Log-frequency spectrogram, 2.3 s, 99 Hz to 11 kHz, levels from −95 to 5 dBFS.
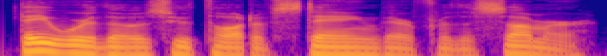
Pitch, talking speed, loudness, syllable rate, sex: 105 Hz, 290 wpm, -20 LUFS, 7.1 syllables/s, male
